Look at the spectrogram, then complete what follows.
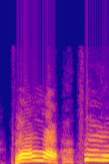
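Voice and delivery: high, loud shout of fala; shouted hype cue; excited shout. Real, not acted. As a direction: yell it like a game-show cue. Shouting to reveal the promo.

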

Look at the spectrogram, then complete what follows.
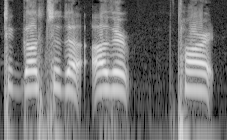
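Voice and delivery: normal talking voice

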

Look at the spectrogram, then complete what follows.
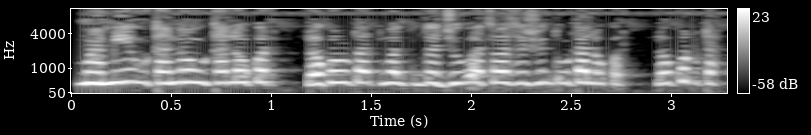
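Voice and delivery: loud, high urging; frantic warning to get moving at once; urgent alarm. Acted. Urging aunt up from danger.

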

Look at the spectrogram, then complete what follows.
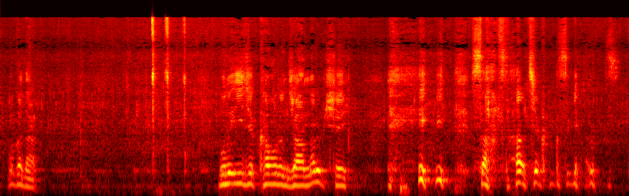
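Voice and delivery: usual speaking voice

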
